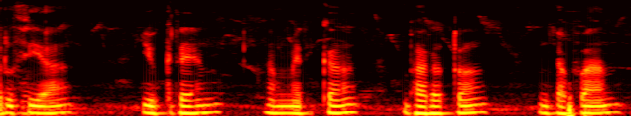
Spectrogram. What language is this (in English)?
Odia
